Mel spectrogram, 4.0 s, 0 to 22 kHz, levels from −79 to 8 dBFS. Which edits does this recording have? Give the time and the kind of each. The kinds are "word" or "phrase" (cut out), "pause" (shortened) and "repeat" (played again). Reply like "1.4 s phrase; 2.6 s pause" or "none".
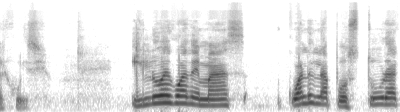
none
